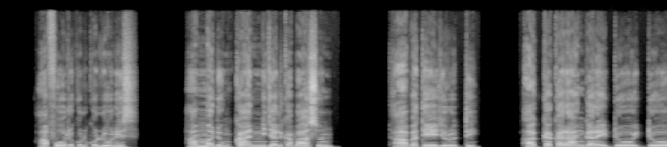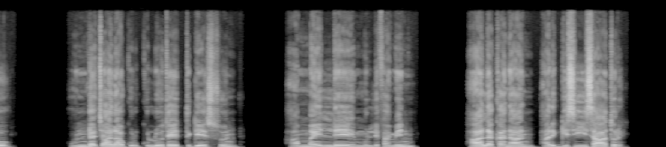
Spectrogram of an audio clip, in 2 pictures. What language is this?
Oromo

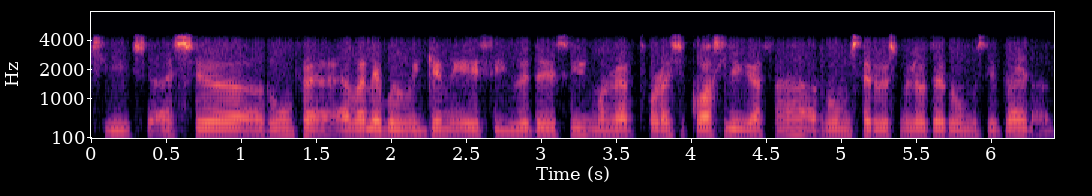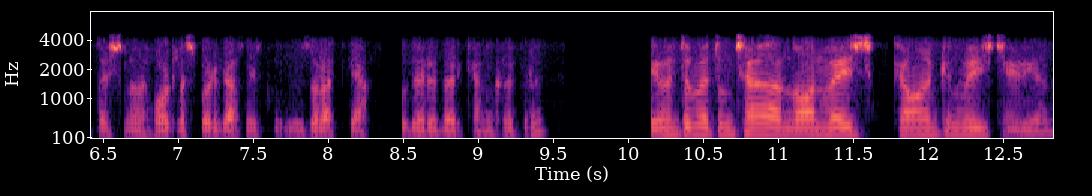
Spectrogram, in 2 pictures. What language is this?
Kashmiri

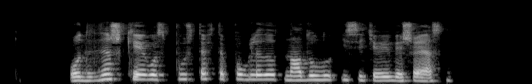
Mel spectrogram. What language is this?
Macedonian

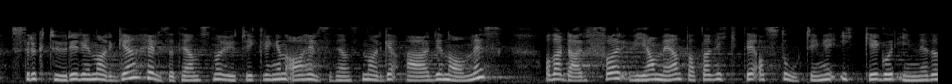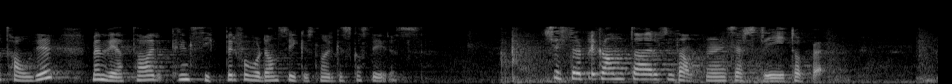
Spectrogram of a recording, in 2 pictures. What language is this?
Norwegian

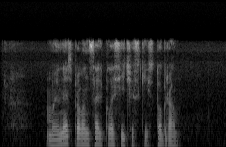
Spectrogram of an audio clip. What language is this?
Russian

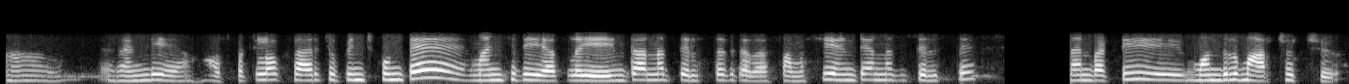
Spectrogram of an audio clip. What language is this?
Telugu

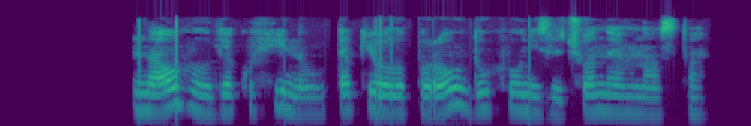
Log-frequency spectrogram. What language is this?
Belarusian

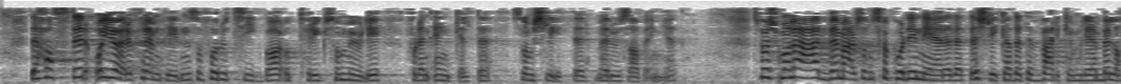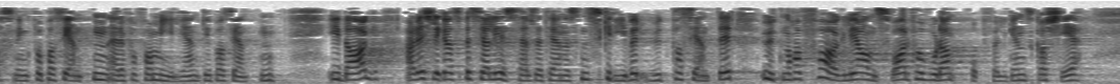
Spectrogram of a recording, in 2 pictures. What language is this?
Norwegian Bokmål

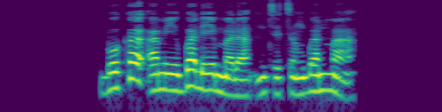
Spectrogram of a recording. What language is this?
Dagbani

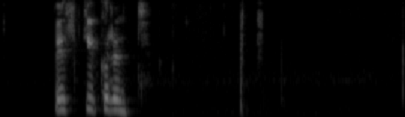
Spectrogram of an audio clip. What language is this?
Icelandic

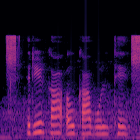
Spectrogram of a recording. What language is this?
Chhattisgarhi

